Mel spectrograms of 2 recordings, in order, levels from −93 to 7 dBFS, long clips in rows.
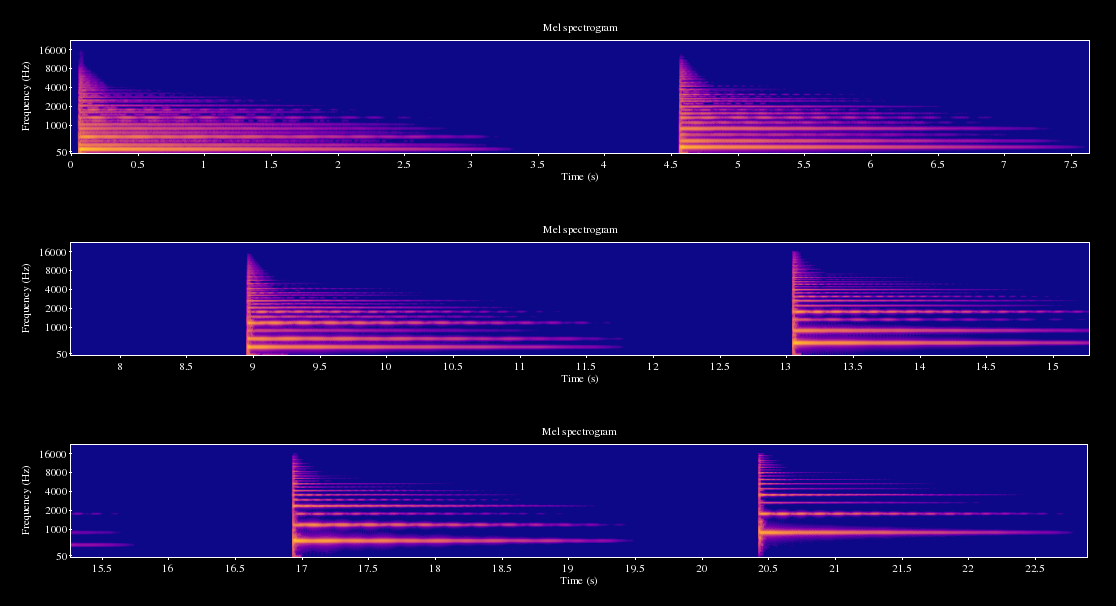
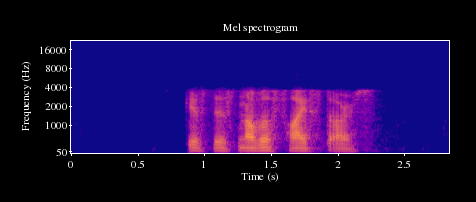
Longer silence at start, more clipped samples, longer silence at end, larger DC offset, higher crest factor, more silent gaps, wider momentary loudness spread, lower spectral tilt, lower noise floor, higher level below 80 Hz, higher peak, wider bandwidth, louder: second, 0.05 s vs 0.9 s; neither; first, 1.3 s vs 0.6 s; neither; about the same, 24 dB vs 24 dB; neither; first, 25 LU vs 15 LU; first, -6 dB/octave vs -3.5 dB/octave; about the same, under -90 dBFS vs -87 dBFS; first, -54 dBFS vs -64 dBFS; first, 0 dBFS vs -4 dBFS; first, 11.5 kHz vs 4.1 kHz; first, -20 LUFS vs -27 LUFS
